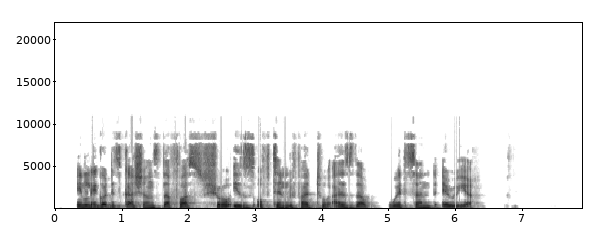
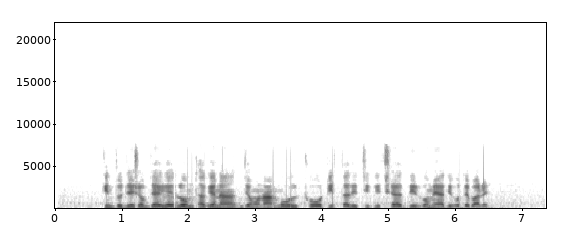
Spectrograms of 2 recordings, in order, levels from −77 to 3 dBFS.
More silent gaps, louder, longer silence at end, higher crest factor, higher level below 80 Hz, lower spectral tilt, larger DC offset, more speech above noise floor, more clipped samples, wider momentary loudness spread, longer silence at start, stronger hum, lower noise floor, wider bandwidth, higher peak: neither; first, -15 LUFS vs -29 LUFS; first, 1.65 s vs 0.9 s; about the same, 16 dB vs 20 dB; first, -50 dBFS vs -66 dBFS; about the same, -4.5 dB/octave vs -4.5 dB/octave; neither; first, 72 dB vs 33 dB; neither; about the same, 6 LU vs 7 LU; second, 0.35 s vs 0.75 s; neither; first, -85 dBFS vs -62 dBFS; first, 9.4 kHz vs 8 kHz; first, 0 dBFS vs -10 dBFS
